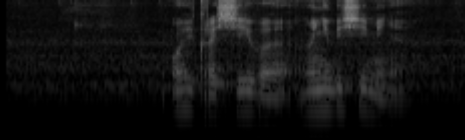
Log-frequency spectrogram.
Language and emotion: Russian, sad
